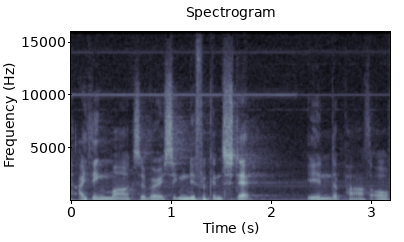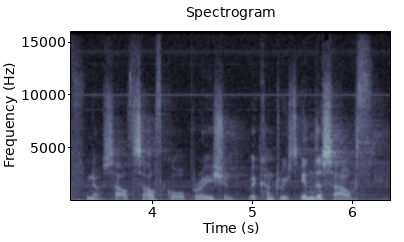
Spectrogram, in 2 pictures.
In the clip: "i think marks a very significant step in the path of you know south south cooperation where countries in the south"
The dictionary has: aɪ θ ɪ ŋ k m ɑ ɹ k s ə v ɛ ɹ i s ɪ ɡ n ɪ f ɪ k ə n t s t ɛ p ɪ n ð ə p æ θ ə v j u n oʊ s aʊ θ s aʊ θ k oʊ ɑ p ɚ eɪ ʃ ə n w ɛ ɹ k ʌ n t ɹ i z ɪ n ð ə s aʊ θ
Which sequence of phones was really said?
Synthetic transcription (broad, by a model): aɪ θ ɪ ŋ k m ɑ ɹ k s ə v ɛ ɹ i s ɪ ɡ n ɪ f ɪ k ə n t s t ɛ p ɪ n ð ə p æ θ ə v j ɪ n oʊ s aʊ θ s aʊ θ k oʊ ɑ p ɚ eɪ ʃ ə n w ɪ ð k ʌ n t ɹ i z ɪ n ð ə s aʊ θ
